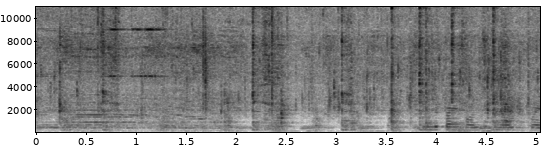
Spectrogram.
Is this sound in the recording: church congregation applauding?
no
